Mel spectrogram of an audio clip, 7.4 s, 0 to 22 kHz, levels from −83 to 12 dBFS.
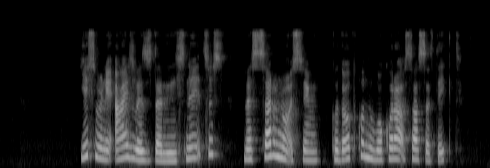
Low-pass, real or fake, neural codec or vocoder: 9.9 kHz; fake; autoencoder, 22.05 kHz, a latent of 192 numbers a frame, VITS, trained on one speaker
